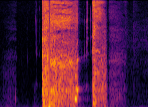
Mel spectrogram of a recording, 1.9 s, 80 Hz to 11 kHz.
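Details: Cough: repeated coughing over about 35 seconds.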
